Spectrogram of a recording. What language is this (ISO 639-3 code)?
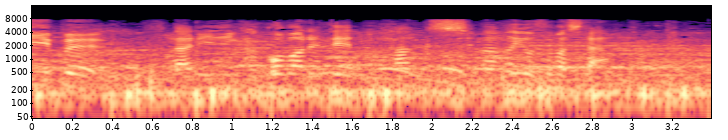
jpn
